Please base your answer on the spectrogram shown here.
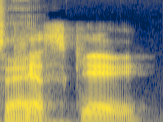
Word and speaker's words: qu'est-ce que: Which is pronounced qu'est-ce que.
